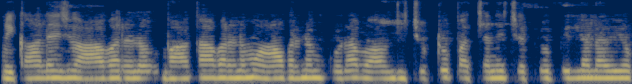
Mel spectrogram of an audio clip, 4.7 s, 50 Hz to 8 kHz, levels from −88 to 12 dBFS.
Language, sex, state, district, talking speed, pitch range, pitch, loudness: Telugu, female, Telangana, Nalgonda, 150 wpm, 195-205 Hz, 200 Hz, -18 LUFS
